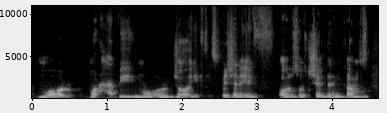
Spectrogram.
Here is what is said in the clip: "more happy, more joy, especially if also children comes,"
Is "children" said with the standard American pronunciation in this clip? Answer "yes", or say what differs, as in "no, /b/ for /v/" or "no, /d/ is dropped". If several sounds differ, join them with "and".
no, /l/ is dropped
